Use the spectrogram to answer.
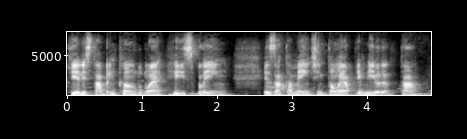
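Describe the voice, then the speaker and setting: A man, an English teacher giving a recorded class, who explains patiently step by step and keeps checking in with quick question tags. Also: fairly high pitch, expressive, bright, forceful tone, a little hiss or hum. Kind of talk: recorded online class lesson. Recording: slightly dull lo-fi recording.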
